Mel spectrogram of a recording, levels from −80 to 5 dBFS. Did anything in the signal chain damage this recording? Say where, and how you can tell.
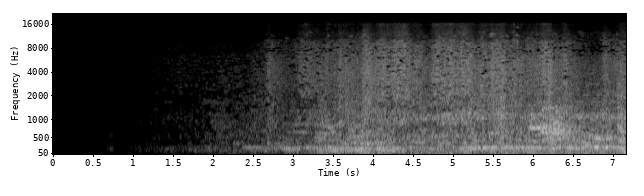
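Yes. At the codec stage, the whole clip sounds like it was encoded and decoded repeatedly, most likely generation loss from around seven passes through AAC-LC at 64 kbit/s. Each re-encode quantises the material again on a shifted frame grid, so the damage stacks: nothing survives above 16.5 kHz, the sound has a swirly, hollow smear heavier than a single 64 kbit/s encode would leave, and attacks are blurred rather than crisp.

At a sample-format or gain stage, the fade-in from 0.0 s to 3.78 s shows truncation distortion on a fade. The fade ends at 3.78 s, but it was computed at an effective 10-bit resolution with no dither. The worst stretch is 0.0 to 2.89 s, where the quiet level spans only a few quantisation steps. The waveform collapses into coarse square steps there, so the start sounds gritty.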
